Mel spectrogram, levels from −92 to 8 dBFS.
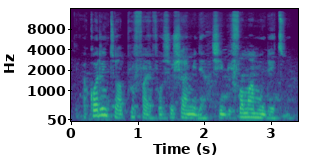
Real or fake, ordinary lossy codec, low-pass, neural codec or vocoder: real; none; 14.4 kHz; none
